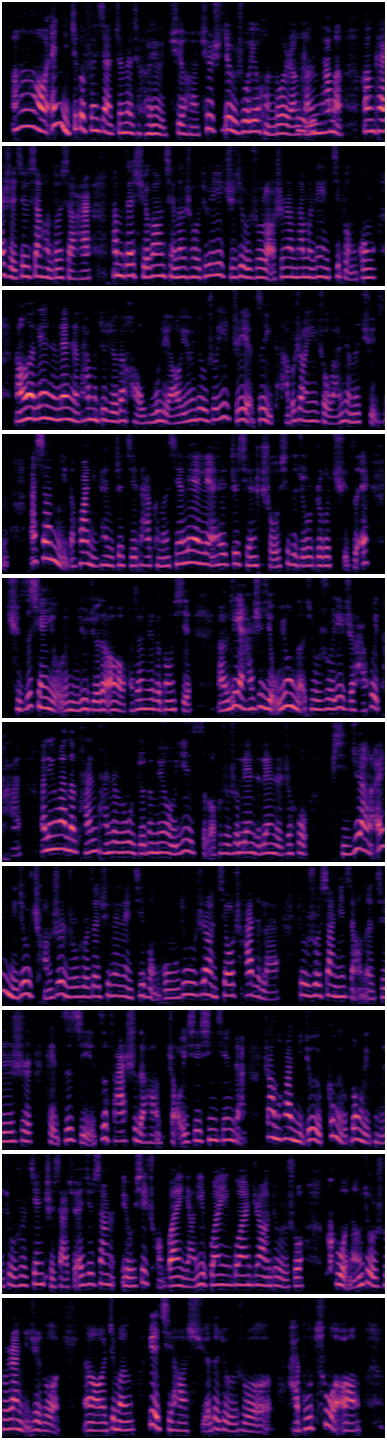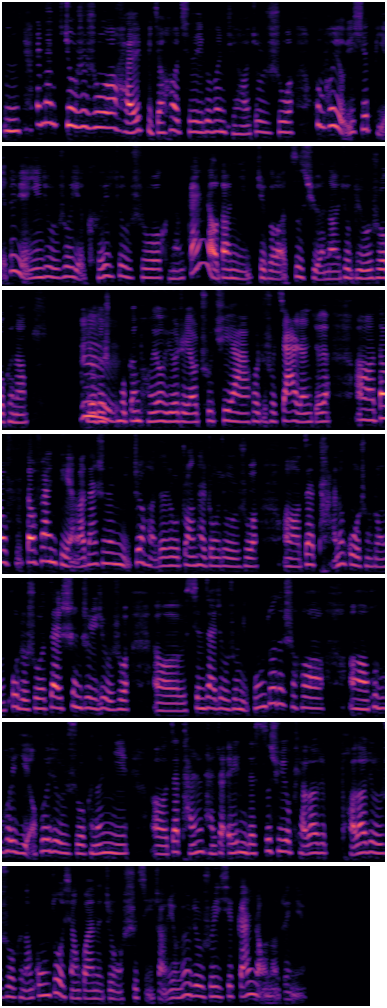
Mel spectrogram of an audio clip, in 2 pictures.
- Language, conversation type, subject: Chinese, podcast, 自学时如何保持动力？
- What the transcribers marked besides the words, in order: none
